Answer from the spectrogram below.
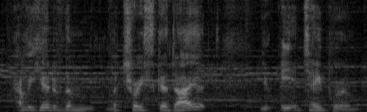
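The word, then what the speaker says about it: матрёшка: So have you heard of the so yeah, Matryoshka.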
